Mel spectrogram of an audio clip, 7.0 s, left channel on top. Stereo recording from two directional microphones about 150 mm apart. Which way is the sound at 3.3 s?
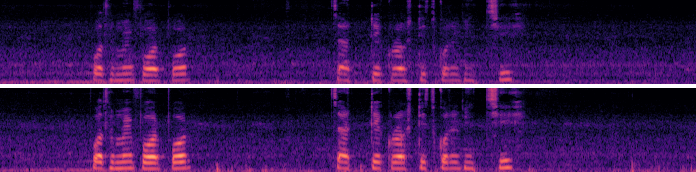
90° right.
